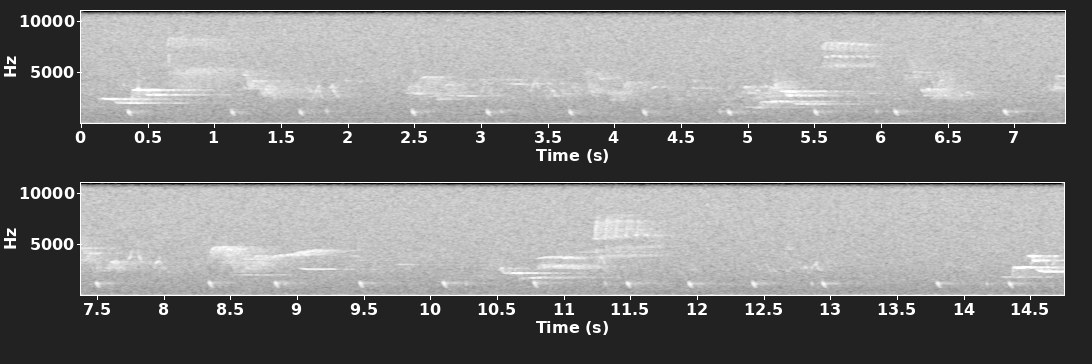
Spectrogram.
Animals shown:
Wood Thrush (Hylocichla mustelina), Eastern Wood-Pewee (Contopus virens), Red-eyed Vireo (Vireo olivaceus), unknown mammal

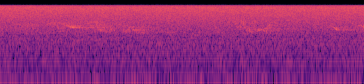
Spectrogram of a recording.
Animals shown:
Red-eyed Vireo (Vireo olivaceus)

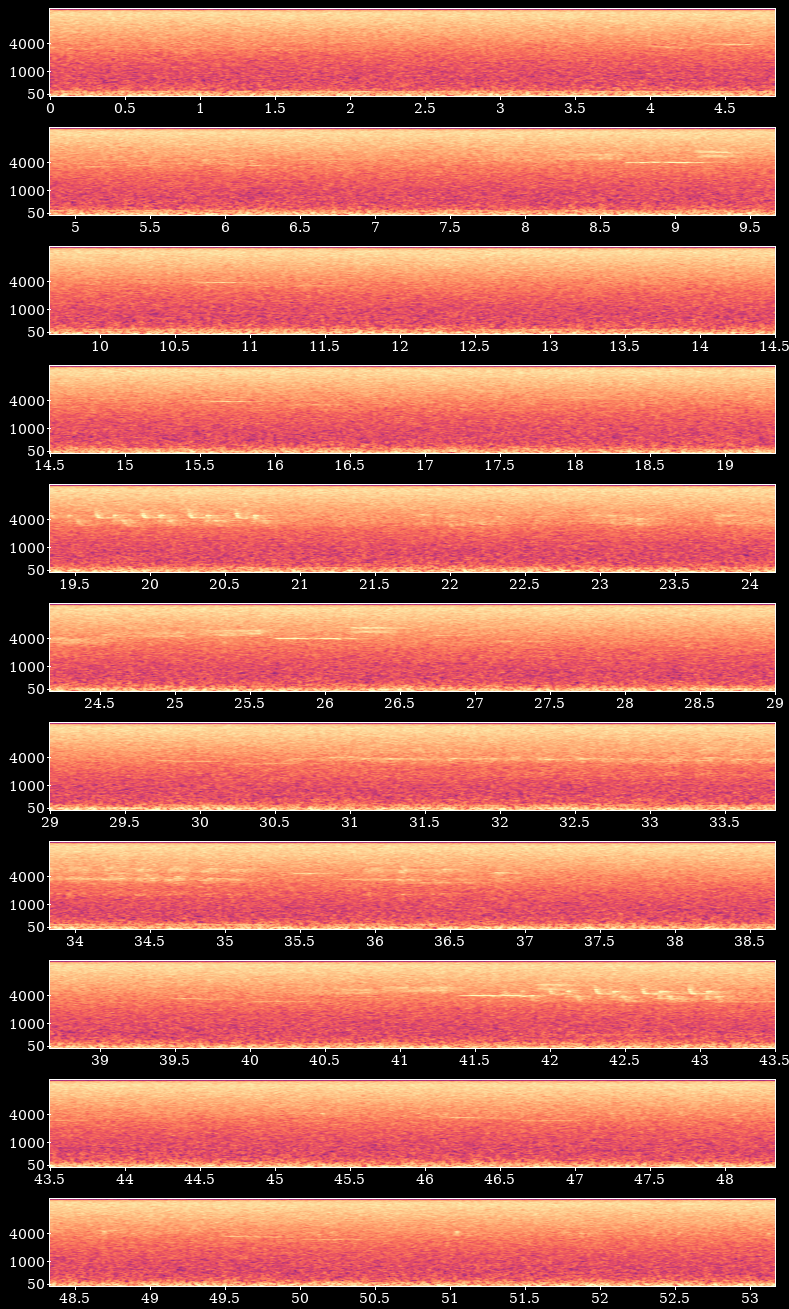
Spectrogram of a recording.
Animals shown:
Ovenbird (Seiurus aurocapilla), Black-throated Green Warbler (Setophaga virens), Hairy Woodpecker (Dryobates villosus), Black-capped Chickadee (Poecile atricapillus)

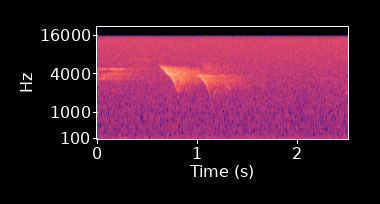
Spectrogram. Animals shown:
Black-throated Green Warbler (Setophaga virens), Red-eyed Vireo (Vireo olivaceus), Blue-headed Vireo (Vireo solitarius)

